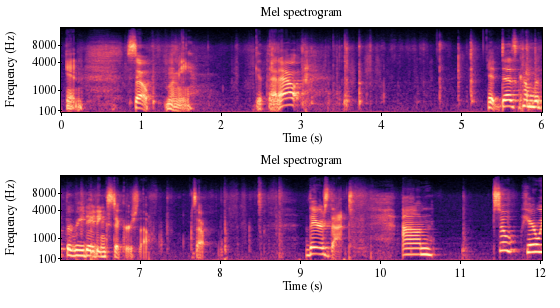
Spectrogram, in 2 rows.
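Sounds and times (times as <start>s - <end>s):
paper and plastic rustling: 1.0s - 10.0s.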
